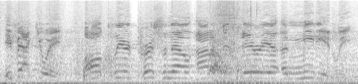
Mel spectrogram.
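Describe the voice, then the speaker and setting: A man's voice: extremely high pitch, brisk, heavy background noise. A man voicing an urgent military agent in a video game, calling out commands. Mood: commanding, panicked. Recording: loud game music behind.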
